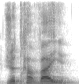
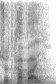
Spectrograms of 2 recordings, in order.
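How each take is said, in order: First: The phrase is spoken very slowly and fully. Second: The phrase is spoken faster with a reduced ending. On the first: "se for falar bem devagar" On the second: "Um pouco mais rápido"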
